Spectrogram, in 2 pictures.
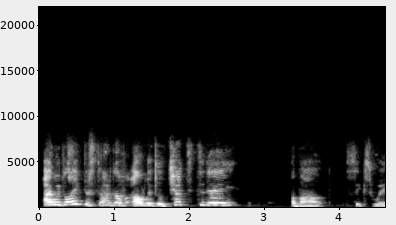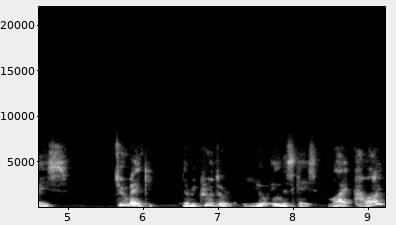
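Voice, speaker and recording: A man's voice: high-pitched, very animated, a little slow, highs cut off. A man hosting a live online chat, talking casually with frequent fillers and restarts. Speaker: host.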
